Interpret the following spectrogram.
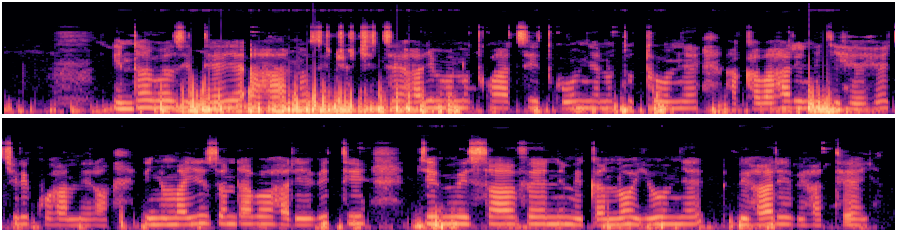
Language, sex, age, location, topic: Kinyarwanda, female, 25-35, Musanze, health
